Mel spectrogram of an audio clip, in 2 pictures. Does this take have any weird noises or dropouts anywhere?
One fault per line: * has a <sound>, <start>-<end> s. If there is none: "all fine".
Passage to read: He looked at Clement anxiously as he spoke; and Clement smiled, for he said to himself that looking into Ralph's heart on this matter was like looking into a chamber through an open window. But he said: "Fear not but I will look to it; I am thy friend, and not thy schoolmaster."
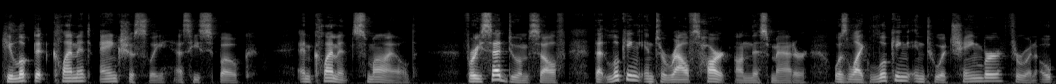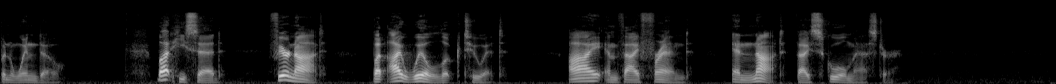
all fine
